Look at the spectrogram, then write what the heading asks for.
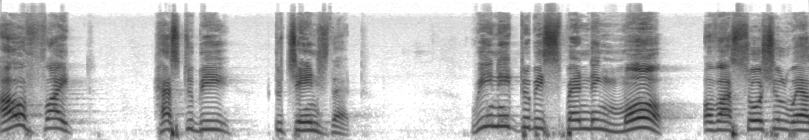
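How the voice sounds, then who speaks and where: A high-pitched man with an Indian accent at a very slow pace, ordinary pitch variation, very clean recording with a silent background. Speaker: panel speaker, political commentator. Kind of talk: panel speech. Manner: emphatic, repetitive.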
